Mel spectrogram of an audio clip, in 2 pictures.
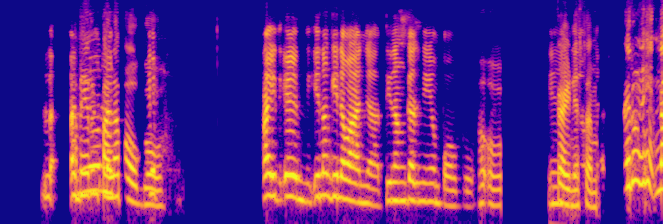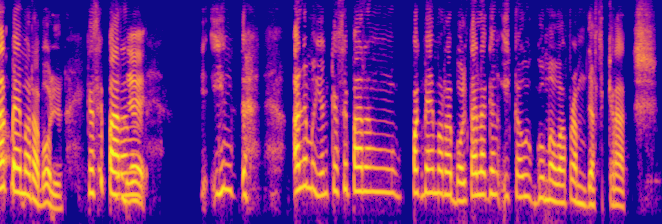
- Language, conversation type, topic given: Filipino, unstructured, Ano ang opinyon mo tungkol sa kasalukuyang sistema ng pamahalaan sa ating bansa?
- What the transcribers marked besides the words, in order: none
